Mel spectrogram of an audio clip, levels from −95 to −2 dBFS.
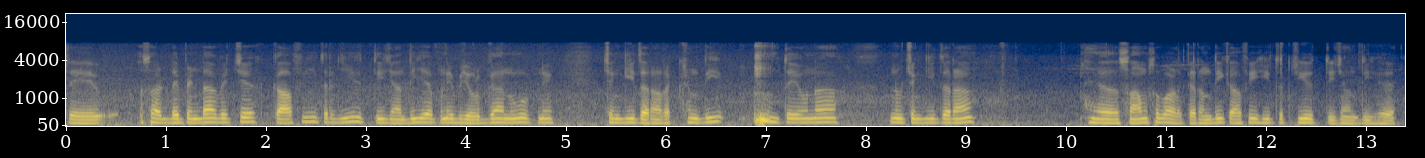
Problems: none marked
